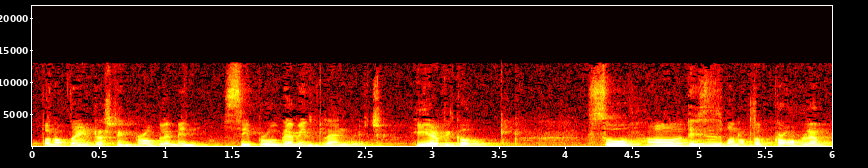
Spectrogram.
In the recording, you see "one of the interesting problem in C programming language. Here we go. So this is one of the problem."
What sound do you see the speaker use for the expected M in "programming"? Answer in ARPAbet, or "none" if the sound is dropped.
M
